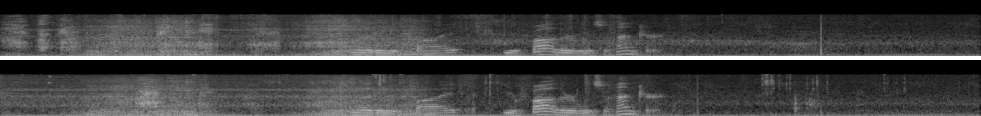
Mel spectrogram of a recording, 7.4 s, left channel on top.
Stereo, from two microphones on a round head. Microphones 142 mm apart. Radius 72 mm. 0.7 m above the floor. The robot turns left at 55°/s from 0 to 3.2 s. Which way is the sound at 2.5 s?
15° right.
